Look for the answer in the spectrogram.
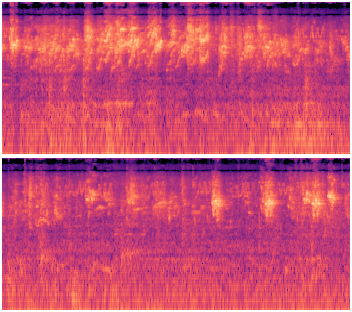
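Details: A flock of budgerigars, Australian parrots, chirping and squawking. Sharp high notes stand out in louder clusters against constant softer chatter.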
